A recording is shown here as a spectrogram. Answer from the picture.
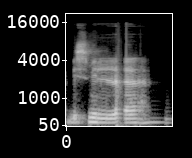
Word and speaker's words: bismillah: kali kita membaca Bismillah kita bacanya bismillah bismillah bismillah ilah otot salah ya yang benar bismillah kayak gitu kemudian sifat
